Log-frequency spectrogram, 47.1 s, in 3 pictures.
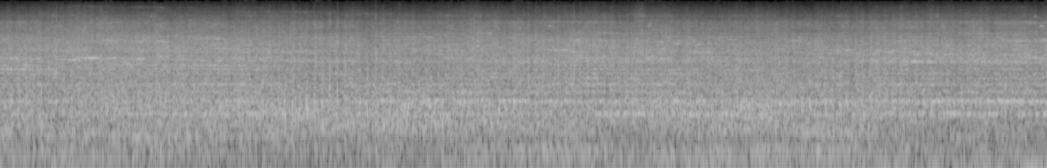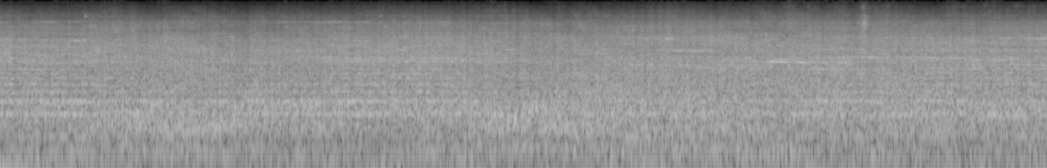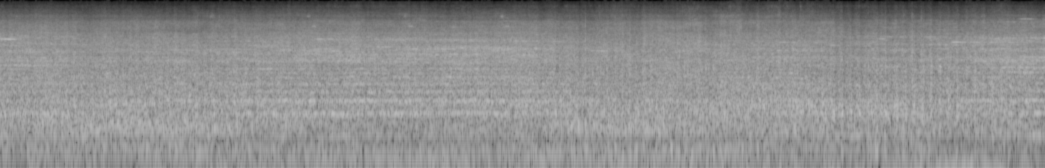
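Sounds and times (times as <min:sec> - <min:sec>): faint high wheel squeals: 0:00.0 - 0:03.9, 0:23.8 - 0:32.2, 0:42.2 - 0:47.0
clickety-clack over rail joints: 0:00.0 - 0:47.0
train wheels rumbling on rail: 0:00.0 - 0:47.0.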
